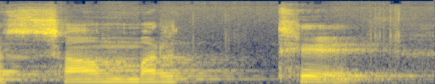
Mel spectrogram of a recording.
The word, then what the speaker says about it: सामर्थ्य: ऊपर जाके लगा है, लेकिन ये बोला कहाँ पे जाएगा, ये यहाँ पे बोला जाएगा सामर्थ्य। तो सामर्थ्य बोलते हैं तो रै उच्चारण करते समय ये यहाँ पे, और इसकी सही जगह कहाँ पे है, ये यहाँ पे है इसके साथ में, ठीक है।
